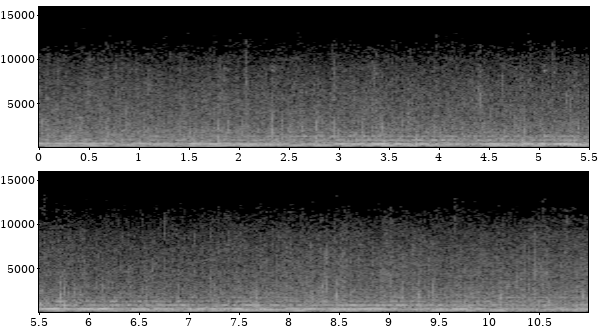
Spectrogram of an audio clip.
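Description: Steady rain falling, with small individual drops ticking through it, over a soft music bed of slow, held notes.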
